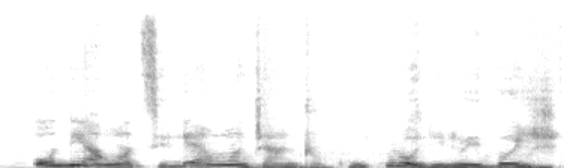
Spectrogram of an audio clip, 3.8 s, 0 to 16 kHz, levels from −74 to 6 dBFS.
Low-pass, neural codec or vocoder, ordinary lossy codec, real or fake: 14.4 kHz; codec, 44.1 kHz, 2.6 kbps, DAC; none; fake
